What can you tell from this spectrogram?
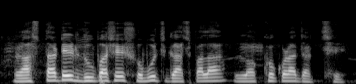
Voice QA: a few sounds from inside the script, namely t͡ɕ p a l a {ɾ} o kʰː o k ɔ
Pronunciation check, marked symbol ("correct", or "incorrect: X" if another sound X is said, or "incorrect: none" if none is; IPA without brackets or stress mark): incorrect: l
